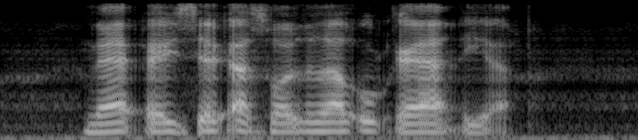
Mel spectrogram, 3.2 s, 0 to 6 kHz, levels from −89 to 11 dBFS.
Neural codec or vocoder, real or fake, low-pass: autoencoder, 22.05 kHz, a latent of 192 numbers a frame, VITS, trained on many speakers; fake; 5.4 kHz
